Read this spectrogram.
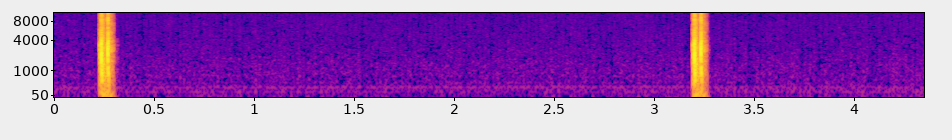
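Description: Short clicks tick now and then.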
